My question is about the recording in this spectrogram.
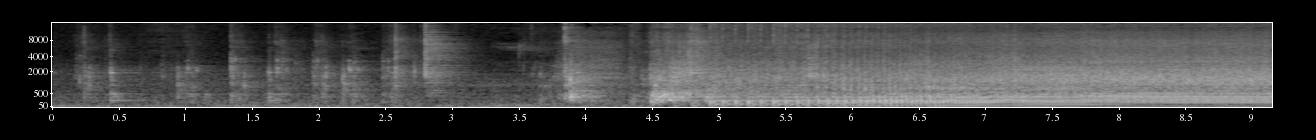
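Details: Old Lawn-Boy Loafer rider, front mower two-stroke with a new needle valve fitted: pull-start, then it catches and holds a steady but unhurried buzz; runs strong yet settles at a low engine speed.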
